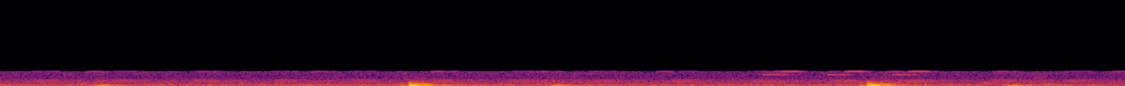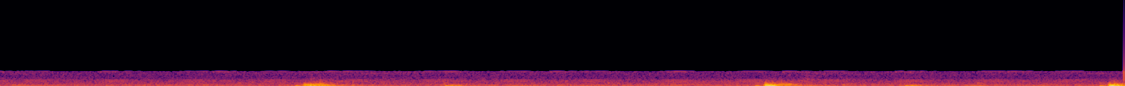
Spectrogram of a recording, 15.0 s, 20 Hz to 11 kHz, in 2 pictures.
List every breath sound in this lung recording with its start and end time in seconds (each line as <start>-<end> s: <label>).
2.66-3.34 s: inhalation
2.72-2.88 s: wheeze
3.61-4.10 s: exhalation
5.77-6.28 s: inhalation
6.66-7.17 s: exhalation
9.49-10.02 s: inhalation
9.49-10.02 s: crackles
10.44-10.97 s: exhalation
12.58-12.69 s: wheeze
12.62-13.15 s: inhalation
13.53-14.23 s: exhalation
